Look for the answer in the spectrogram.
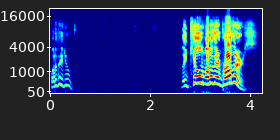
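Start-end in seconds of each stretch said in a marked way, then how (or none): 2.6-4.2 much louder and higher punchline; dramatic reveal. Real, not acted. Preacher revealing the shock, loud and high. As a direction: hit the answer hard. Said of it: "dramatic reveal".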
